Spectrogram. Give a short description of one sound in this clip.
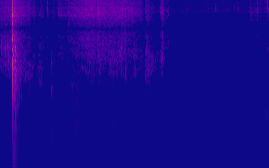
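A sheet of paper rustles as it is moved.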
